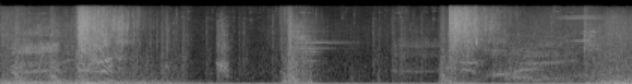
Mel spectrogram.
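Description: A sword slashes and clangs against armour.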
